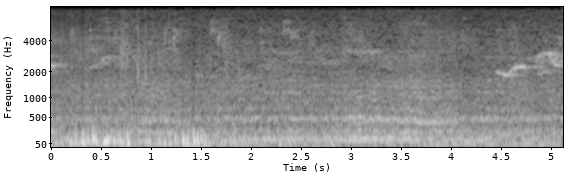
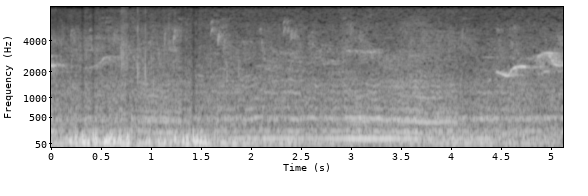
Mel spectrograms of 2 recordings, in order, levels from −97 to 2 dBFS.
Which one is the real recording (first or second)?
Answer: second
